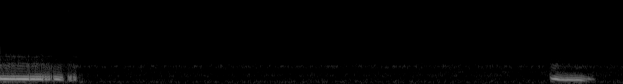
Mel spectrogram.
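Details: Sleeping Chihuahua snoring: two short, whistling nasal tones that slide downward in pitch, roughly five seconds apart, with near silence in a quiet indoor room between them.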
